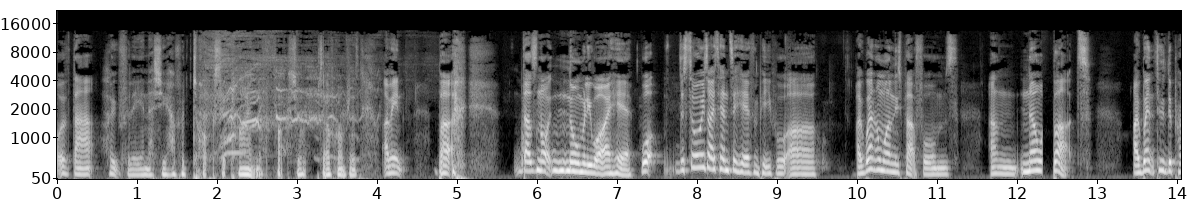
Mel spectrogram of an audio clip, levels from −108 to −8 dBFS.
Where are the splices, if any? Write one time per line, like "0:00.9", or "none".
0:12.3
